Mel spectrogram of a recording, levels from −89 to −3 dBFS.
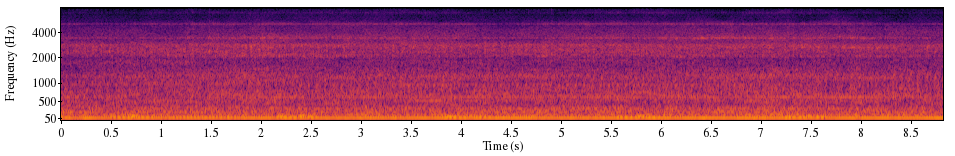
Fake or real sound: fake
